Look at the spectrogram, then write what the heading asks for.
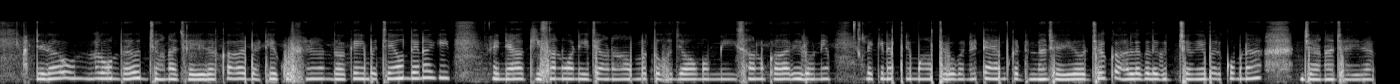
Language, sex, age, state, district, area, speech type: Dogri, female, 18-30, Jammu and Kashmir, Samba, rural, spontaneous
